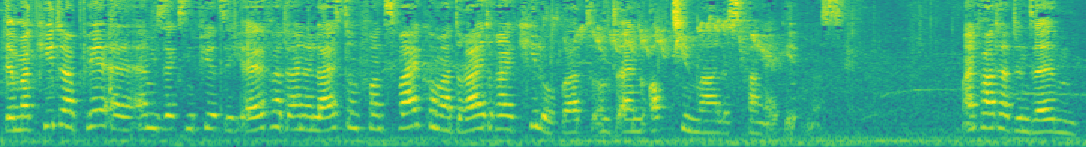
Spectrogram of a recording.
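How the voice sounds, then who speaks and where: A woman's voice: a little high, moderate pace, slight background noise, natural voice. A woman playing a blunt, cheeky teenage runaway girl with terse, matter-of-fact replies in a radio drama. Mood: blunt, challenging.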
